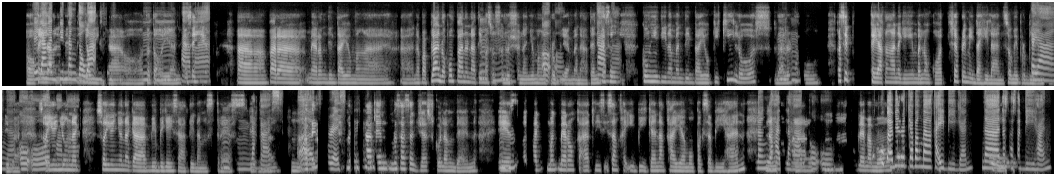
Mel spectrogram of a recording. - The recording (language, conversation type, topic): Filipino, unstructured, Paano mo hinaharap ang stress sa araw-araw at ano ang ginagawa mo para mapanatili ang magandang pakiramdam?
- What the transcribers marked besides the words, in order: chuckle; tapping; chuckle; unintelligible speech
